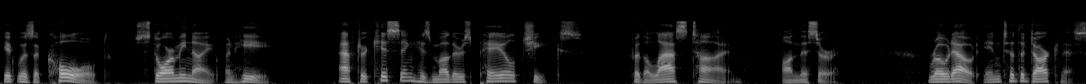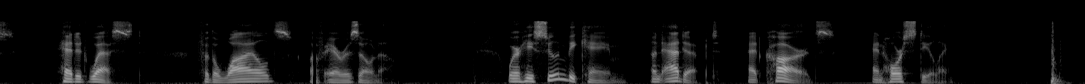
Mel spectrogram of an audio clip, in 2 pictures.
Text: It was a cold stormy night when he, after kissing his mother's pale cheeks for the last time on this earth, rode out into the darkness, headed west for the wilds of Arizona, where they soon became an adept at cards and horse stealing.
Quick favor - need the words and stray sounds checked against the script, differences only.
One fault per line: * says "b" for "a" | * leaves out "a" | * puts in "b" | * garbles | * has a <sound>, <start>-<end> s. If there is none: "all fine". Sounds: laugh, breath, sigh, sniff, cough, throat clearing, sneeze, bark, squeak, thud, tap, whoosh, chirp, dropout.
* has a dropout, 14.0-14.0 s
* says "he" for "they"
* has a thud, 21.4-21.6 s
